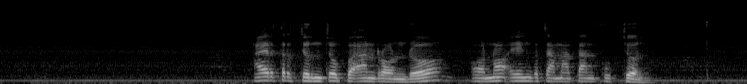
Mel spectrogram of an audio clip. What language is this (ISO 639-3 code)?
jav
